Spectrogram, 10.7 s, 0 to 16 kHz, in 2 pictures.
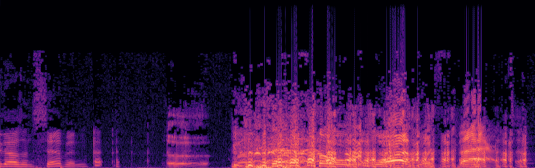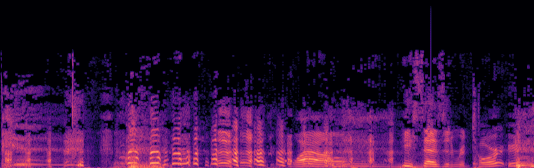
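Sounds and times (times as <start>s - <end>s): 
speech: 0.0s - 10.6s
loud burps: 1.6s - 2.2s
laughter: 2.3s - 9.6s.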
